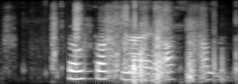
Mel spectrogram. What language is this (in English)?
Icelandic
